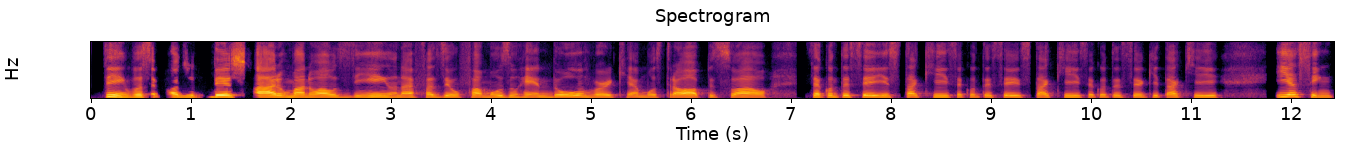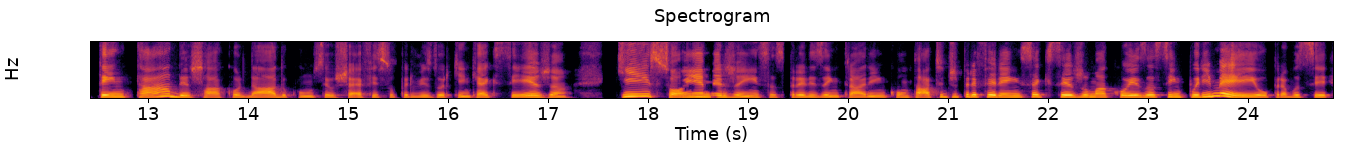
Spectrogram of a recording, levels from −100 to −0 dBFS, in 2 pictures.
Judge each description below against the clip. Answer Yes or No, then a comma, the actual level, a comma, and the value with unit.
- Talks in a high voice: Yes, high, 195 Hz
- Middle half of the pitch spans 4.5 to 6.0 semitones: Yes, average, 4.8 semitones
